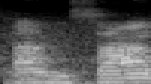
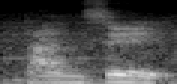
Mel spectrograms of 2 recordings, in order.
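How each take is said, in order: First: The final vowel is an open a sound. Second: The final vowel is tilted toward an e sound. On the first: "bunyi awal" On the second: "Dibaca imalah"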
